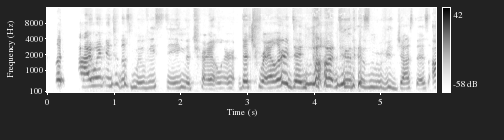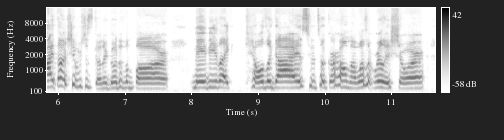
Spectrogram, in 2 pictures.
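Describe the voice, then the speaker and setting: Loud, animated delivery with ordinary pitch variation. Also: woman, high pitch for a woman, moderate pace. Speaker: movie podcast co-host. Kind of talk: casual chat. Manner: animated, loud.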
